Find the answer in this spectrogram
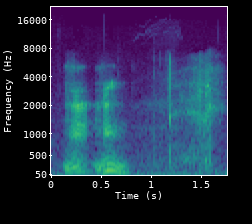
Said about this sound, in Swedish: Ja, nu börjar jag hosta.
